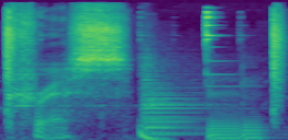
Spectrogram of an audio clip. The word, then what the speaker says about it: Chrys: So it's pronounced like Chris, but you spell it like chrysanthemum.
